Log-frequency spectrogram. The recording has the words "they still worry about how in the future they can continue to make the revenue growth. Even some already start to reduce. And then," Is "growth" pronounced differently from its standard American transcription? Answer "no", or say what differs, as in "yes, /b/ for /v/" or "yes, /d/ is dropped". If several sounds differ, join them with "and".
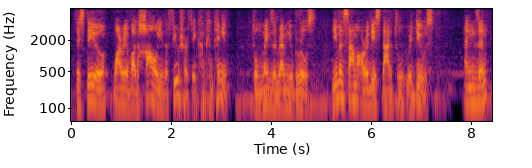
yes, /s/ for /θ/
